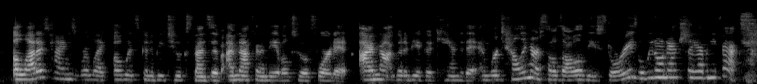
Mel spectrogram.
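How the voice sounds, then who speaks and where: Speaking with an American accent, this voice moves at a very fast pace with hardly any pauses and lively intonation. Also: woman, fairly high pitch for a woman. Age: 30s. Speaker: weight loss success story guest. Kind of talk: interview, personal testimony.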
